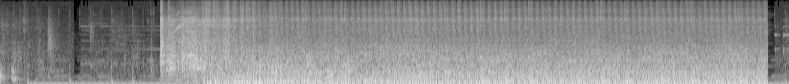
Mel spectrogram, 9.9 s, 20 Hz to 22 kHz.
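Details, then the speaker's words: Fiat 500 Abarth MultiAir just after the 124 MultiAir valve spring upgrade, first start after priming oil with the coils unplugged: starter cranks, then the engine runs uneven and lumpy. Air is still bleeding from the MultiAir oil system and should run normal after a few starts. "if you notice this sounded a little whack that's okay it's gonna sound a little weird the first few times you start it so you want to start it and then turn it off let it chill for a second start it again it's just getting all the air out of that system and then it'll start to run normal"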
